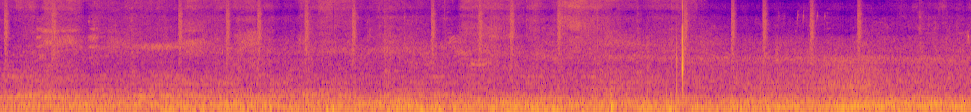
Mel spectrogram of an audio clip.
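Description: A train rolls past beside a busy fun fair ground, a steady broadband rumble holding at an even loudness for the whole stretch, with a few faint sharp clicks on top.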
